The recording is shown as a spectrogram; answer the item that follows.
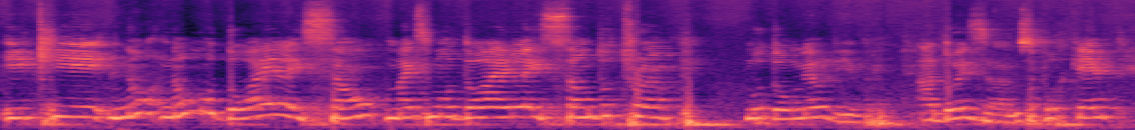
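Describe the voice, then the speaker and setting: A woman with a Minas Gerais accent speaks at a fairly slow pace, high in pitch with lively intonation, amid noticeable background noise and audible room echo. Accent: Minas Gerais (mineiro). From Minas Gerais, Brazil. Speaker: novelist. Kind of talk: panel discussion. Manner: hesitant, many fillers.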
